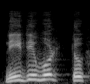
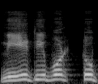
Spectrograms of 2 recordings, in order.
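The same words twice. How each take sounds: The two takes are said the same way.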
